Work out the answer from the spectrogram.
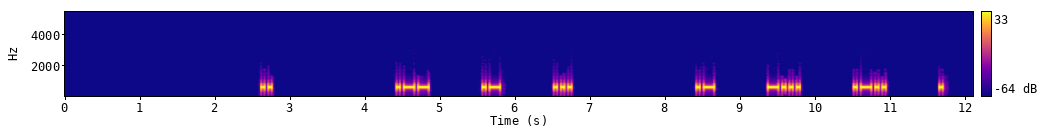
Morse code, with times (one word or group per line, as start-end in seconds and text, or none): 2.6-2.8 I
4.4-6.8 WAS
8.4-11.7 ABLE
